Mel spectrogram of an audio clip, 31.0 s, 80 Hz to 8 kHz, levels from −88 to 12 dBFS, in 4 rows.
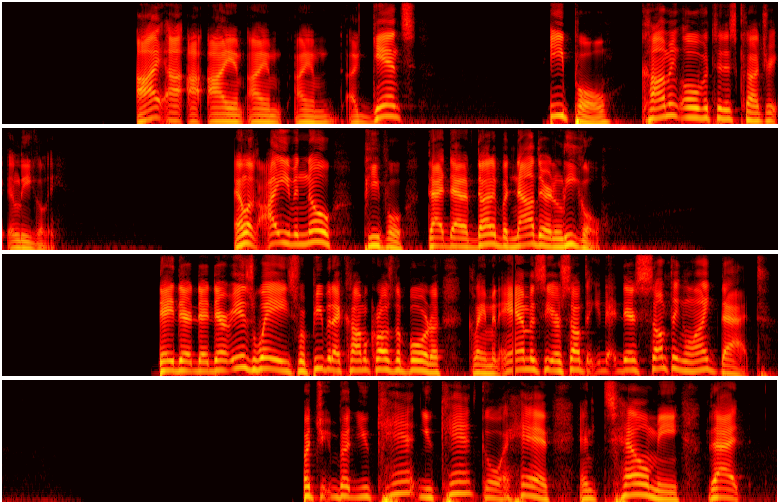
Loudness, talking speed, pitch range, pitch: -28 LUFS, 125 wpm, 115-185 Hz, 145 Hz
